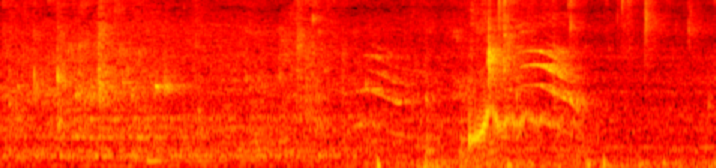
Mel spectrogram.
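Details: Housecat complaining on bath day, a few rising-then-falling meows that bunch together near the end, heard over running water and splashing.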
